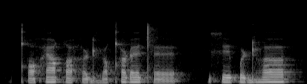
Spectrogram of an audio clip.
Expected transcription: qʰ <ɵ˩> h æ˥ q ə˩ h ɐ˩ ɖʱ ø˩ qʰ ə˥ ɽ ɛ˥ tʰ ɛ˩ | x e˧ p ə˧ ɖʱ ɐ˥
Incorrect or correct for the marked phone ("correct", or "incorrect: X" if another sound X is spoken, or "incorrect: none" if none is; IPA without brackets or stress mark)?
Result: incorrect: ɔ˩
